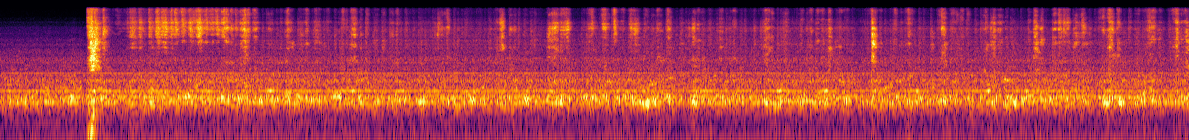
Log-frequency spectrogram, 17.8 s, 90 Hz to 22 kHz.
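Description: Stick-welding arc from a Weldinger EW 201 Digital Pro inverter welder burning a 3.2 mm electrode at 130 A on a steel pipe. The arc strikes with a sharp crack about a second in, then crackles and spits steadily with irregular pops.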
